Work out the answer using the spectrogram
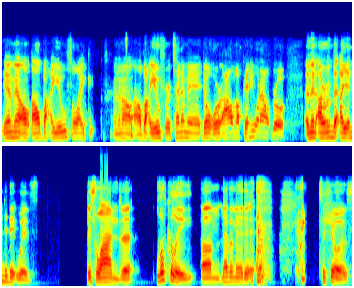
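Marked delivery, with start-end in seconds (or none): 0.0-5.7 put-on chav accent, tough, boastful hard-man tone. Recalling a character picked up five months into training, put-on chav accent. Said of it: "I'll talk like a chav for it".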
